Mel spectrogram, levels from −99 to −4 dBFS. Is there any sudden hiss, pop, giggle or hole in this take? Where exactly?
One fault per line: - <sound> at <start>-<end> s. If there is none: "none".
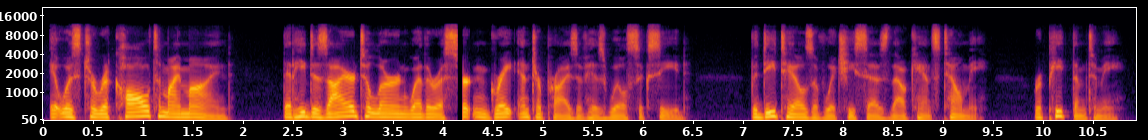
- dropout at 4.1-4.2 s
